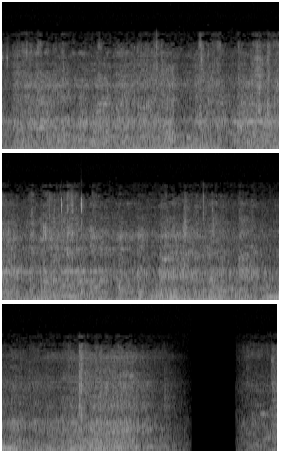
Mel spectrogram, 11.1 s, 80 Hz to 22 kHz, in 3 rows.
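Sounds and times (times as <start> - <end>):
outdoor background noise: 0.0 - 9.9, 10.5 - 11.0.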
